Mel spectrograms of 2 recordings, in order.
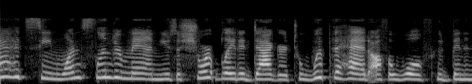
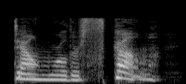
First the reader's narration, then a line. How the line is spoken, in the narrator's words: he spat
